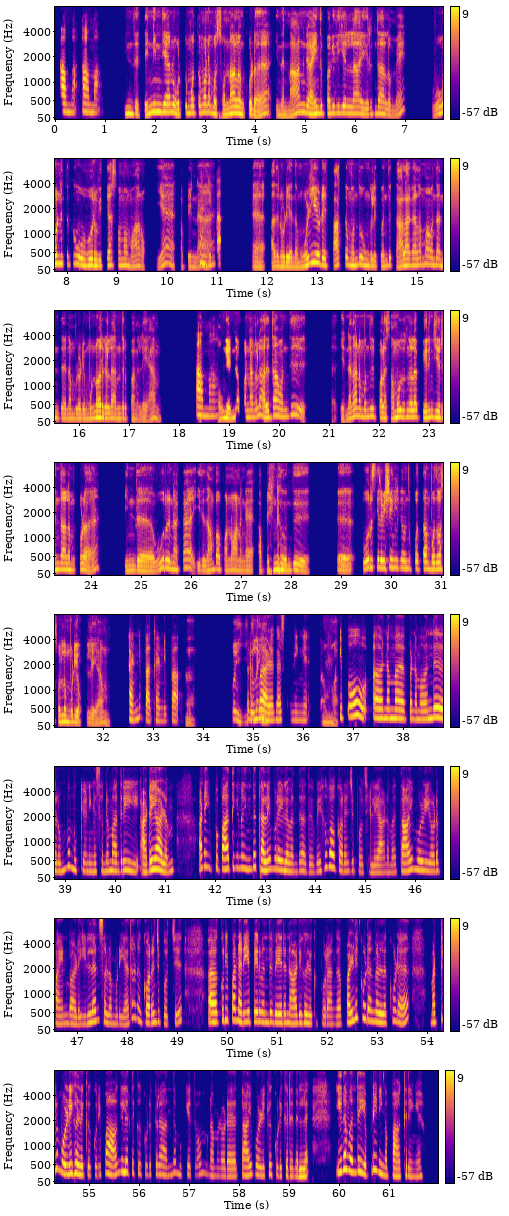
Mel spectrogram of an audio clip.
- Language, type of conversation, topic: Tamil, podcast, தாய்மொழி உங்கள் அடையாளத்திற்கு எவ்வளவு முக்கியமானது?
- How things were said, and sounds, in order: other background noise; chuckle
